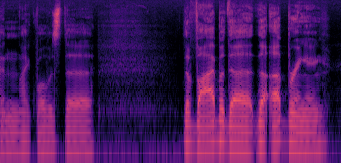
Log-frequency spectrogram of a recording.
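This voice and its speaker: A man with a Southern California accent has a dark, mellow tone and fairly even intonation, on a very clean recording with a silent background. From Southern California, Corona. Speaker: podcast host. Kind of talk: casual chat.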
